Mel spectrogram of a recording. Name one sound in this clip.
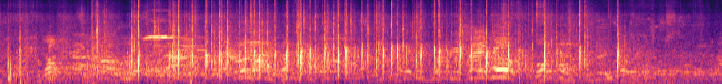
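A crowd of spectators cheers and claps nearby outdoors.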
